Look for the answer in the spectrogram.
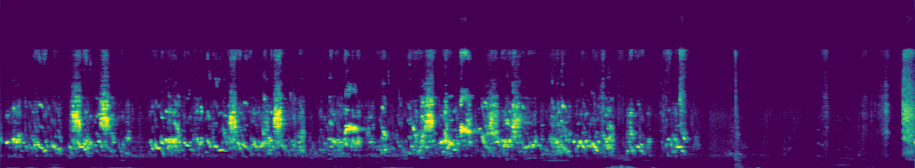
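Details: Pair of breeding budgerigars keeps up a lively warbling chatter of high, quick chirps and squeaks that thins out and fades in the final seconds, with a few low thuds underneath.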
